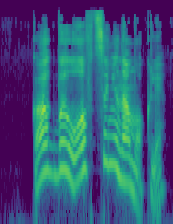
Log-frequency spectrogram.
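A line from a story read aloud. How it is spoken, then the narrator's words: Worried mutter. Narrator (Russian): озабоченно пробормотал Ануфрий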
